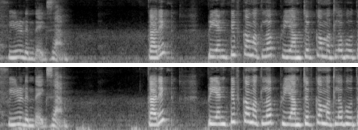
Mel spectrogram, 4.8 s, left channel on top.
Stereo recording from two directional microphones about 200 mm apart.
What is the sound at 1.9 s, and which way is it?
A woman's voice, 45° right (ahead or behind).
